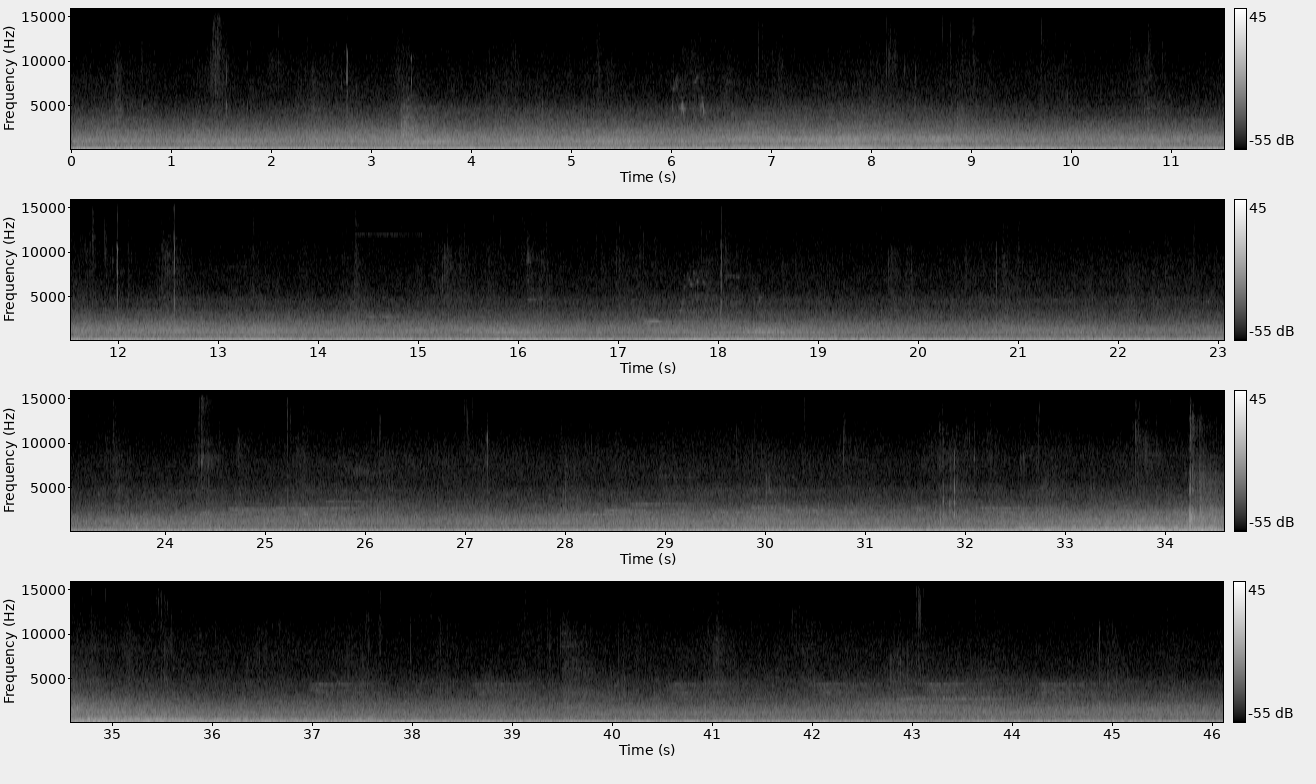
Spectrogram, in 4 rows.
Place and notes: Sonnenallee, Neukölln, Berlin - abandoned factory
walk and ambience in an abandoned factory. this building is relatively new, according to a worker i've spoken too, but is in the process of beeing dismantled for the A100 motorway.
(Sony PCM D50, DPA4060)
